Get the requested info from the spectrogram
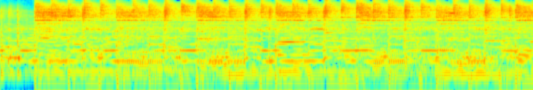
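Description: Instrumental rock music with guitar and drum kit; the full band comes in about half a second in.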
